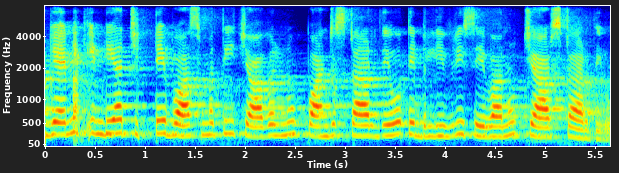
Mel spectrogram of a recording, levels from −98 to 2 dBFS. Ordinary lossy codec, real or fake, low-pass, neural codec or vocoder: none; fake; none; codec, 16 kHz, 6 kbps, DAC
